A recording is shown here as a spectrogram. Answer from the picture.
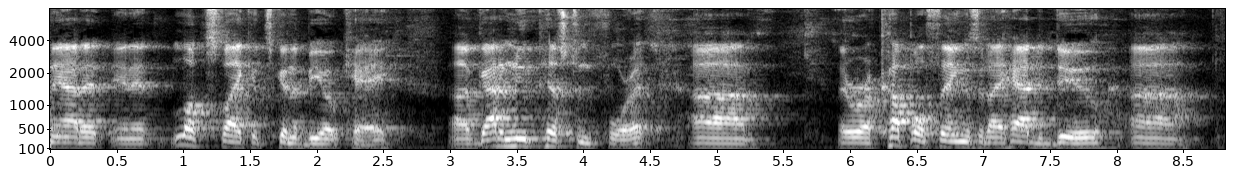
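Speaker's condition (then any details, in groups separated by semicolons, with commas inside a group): No condition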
